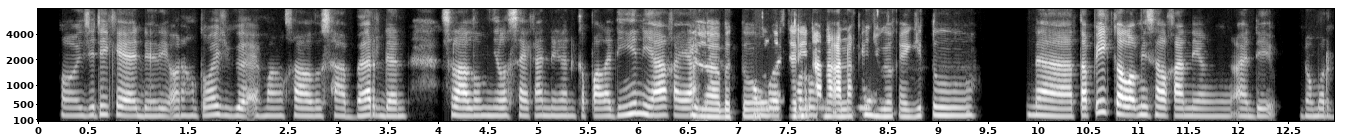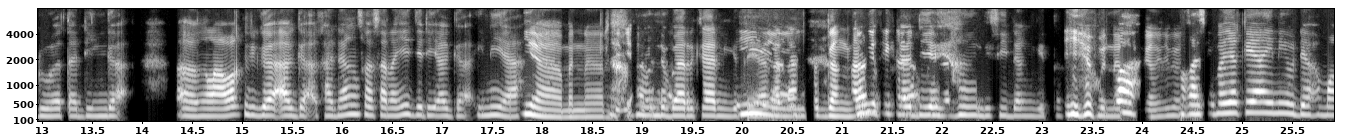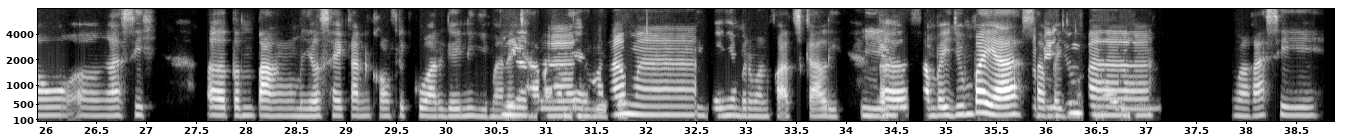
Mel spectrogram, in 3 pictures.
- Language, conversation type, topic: Indonesian, podcast, Bagaimana kalian biasanya menyelesaikan konflik dalam keluarga?
- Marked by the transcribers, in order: other background noise; tapping; chuckle; laughing while speaking: "yang"; laughing while speaking: "Iya"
